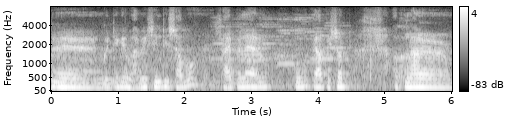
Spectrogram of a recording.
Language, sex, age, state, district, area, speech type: Assamese, male, 60+, Assam, Goalpara, rural, spontaneous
